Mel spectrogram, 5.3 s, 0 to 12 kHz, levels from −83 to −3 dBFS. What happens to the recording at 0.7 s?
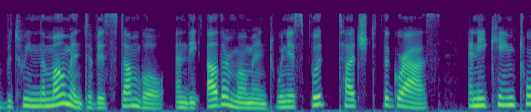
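At 0.7 s the speech carries on intact, with no dropout, click or other break, only the steady wideband Bluetooth mSBC headset codec band limit that stops the sound at about 7.7 kHz.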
